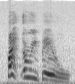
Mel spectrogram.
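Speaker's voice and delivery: put-on loud, high little child's call; baby calling. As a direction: call out proudly. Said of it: "says the baby, perfectly".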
